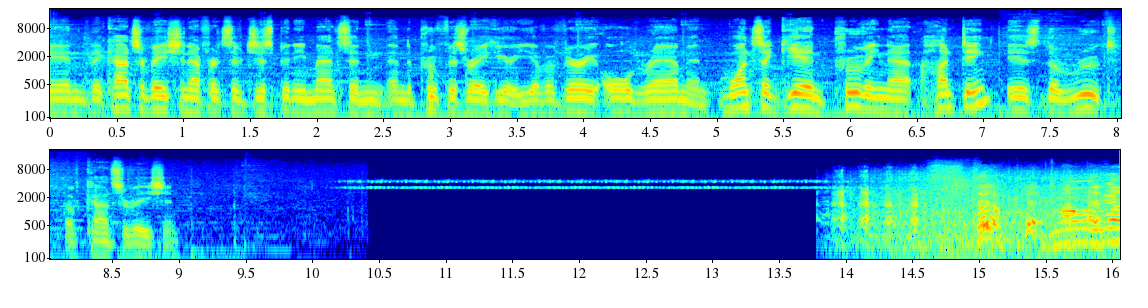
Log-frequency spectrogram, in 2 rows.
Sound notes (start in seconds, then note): 11.5 beeping; 13.8 laughter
